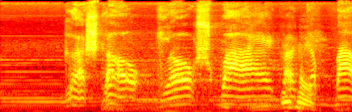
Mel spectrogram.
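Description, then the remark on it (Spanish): The raspy, quacking cartoon voice of Donald Duck sings a short melodic phrase from a song from Frozen, stretching out a handful of buzzy, wavering syllables with brief breaths between them. “El pato Donald, sí señor.”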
